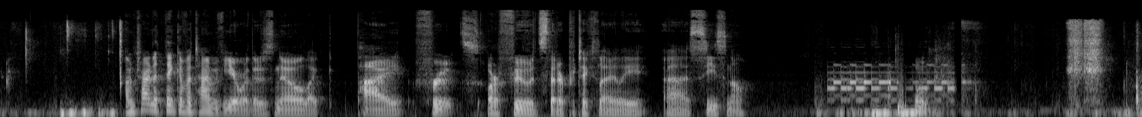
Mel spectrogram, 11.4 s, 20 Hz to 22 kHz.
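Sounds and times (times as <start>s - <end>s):
speech: 1.2s - 7.5s, 9.2s - 9.5s
cell phone ringtone inside a jacket pocket: 8.3s - 9.7s.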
